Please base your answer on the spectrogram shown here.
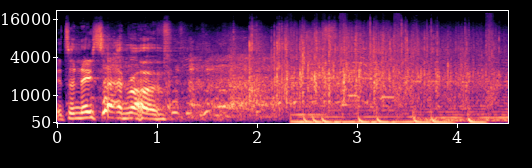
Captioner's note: laughter, applause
